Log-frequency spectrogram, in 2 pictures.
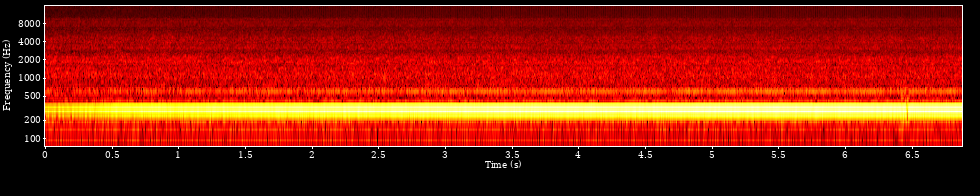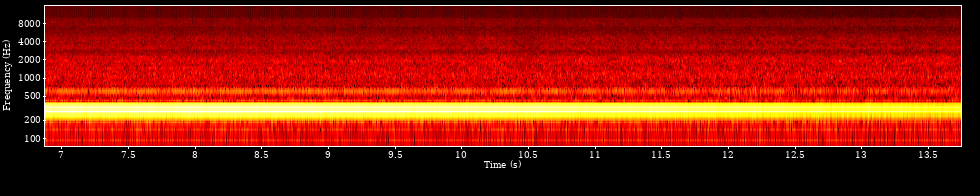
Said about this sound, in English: Next, we put a simple, clear tone in one ear, like this.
